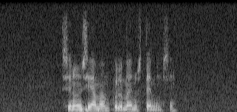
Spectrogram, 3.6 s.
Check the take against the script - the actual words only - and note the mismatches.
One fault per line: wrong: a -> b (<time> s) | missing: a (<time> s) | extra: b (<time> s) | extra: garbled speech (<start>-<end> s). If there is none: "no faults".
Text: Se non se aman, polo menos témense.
no faults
